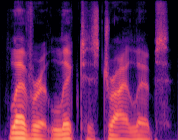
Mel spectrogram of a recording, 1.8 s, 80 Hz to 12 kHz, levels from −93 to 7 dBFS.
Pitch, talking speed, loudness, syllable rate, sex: 105 Hz, 170 wpm, -19 LUFS, 5.1 syllables/s, male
